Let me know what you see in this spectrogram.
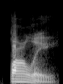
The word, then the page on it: barley: American English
